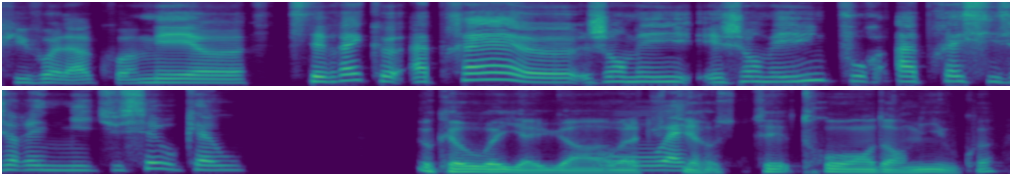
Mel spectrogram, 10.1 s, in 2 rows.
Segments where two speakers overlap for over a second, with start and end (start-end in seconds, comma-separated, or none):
none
